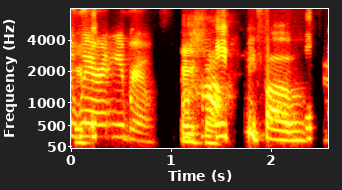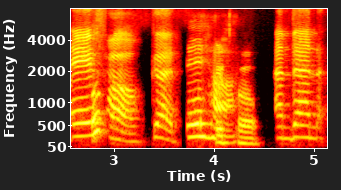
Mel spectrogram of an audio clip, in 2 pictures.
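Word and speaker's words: איפה: Efo. Good. Efa. So tell Susan, how do we say where? How do we say where in Hebrew? Efa. Efo.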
